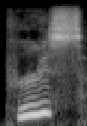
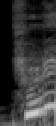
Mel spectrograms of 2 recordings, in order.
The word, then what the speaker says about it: plus: a est plus inspiré donc il faut faire la liaison je dois entendre le son Z plus Z plus inspiré 2 plus 2= 4 et là pour le 3è exemple il faut prononcer le S donc 2 + 2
